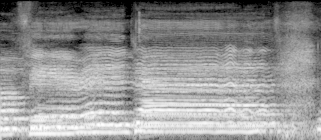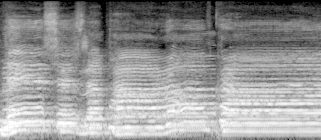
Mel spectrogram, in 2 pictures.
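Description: Small mixed group of men's and women's voices singing a hymn together in harmony, a cappella, in sustained held phrases.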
